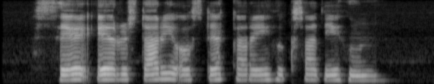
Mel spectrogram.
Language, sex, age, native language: Icelandic, female, 30-39, Chinese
